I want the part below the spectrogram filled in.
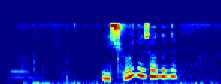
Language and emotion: Russian, neutral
